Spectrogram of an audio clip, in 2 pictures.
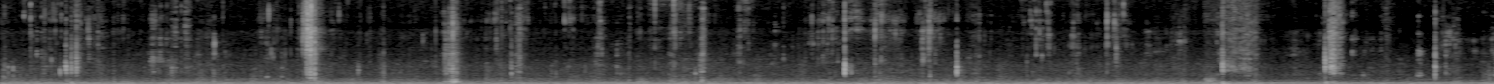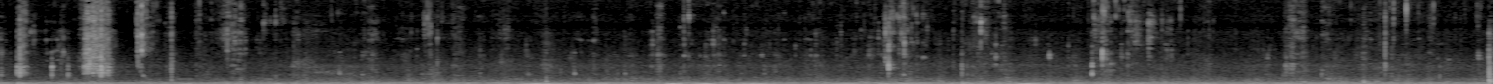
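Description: Close-miked chewing of a mouthful of rice, scrambled egg, bacon and raw garlic, with irregular sharp crunches and mouth clicks, over a faint steady hum.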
